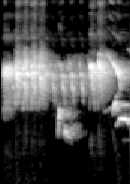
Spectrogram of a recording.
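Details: Male white-rumped shama singing in the morning while sunbathing: a brief, high, buzzy trill followed by a few lower, clear, sliding whistled notes.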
